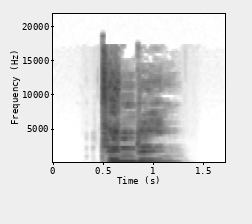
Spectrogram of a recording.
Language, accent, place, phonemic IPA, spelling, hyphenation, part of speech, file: German, Germany, Berlin, /ˈtɛndl̩n/, tändeln, tän‧deln, verb, De-tändeln.ogg
- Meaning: 1. to dally 2. to flirt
